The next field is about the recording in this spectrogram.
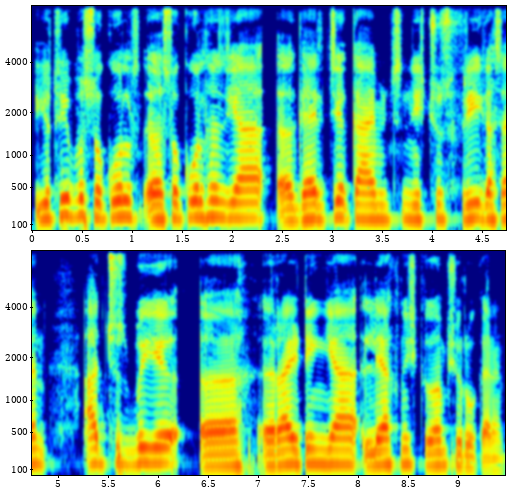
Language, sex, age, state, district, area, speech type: Kashmiri, male, 45-60, Jammu and Kashmir, Budgam, rural, spontaneous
